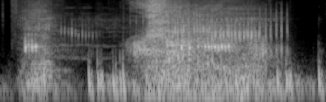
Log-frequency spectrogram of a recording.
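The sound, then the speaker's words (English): A Warden monster in a video game lets out a loud roar as it is spawned in: a rumbling growl that swells into a long, gritty bellow lasting a few seconds, with no talking over it. “Warden. Oh, that's some nice sound right there. It just spawns that in as soon as it's like that.”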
